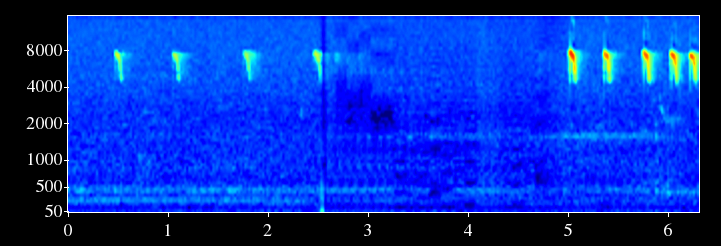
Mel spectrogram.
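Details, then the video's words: Zitting cisticola at the Séné nature reserve in Morbihan, 3 April 2024, in spring: four spaced high 'zit' notes, a pause after a click, then a quicker burst of five loud, sharp notes. "CISTICOLE des Joncs/Cisticola juncidis/Printemps !"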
